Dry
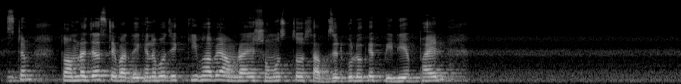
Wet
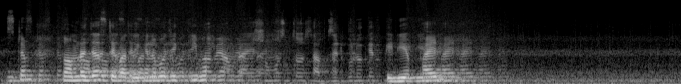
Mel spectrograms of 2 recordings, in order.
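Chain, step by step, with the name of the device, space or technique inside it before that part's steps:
0:02.06–0:03.88: guitar amp tone stack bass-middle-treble 10-0-10
car interior (parametric band 150 Hz +7.5 dB 0.63 octaves; high-shelf EQ 4,500 Hz −8 dB; brown noise bed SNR 20 dB)
feedback echo at a low word length 182 ms, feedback 55%, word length 7 bits, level −8.5 dB
level +4.5 dB

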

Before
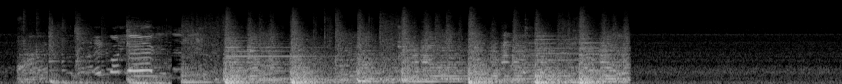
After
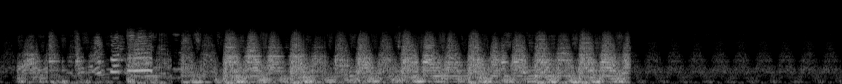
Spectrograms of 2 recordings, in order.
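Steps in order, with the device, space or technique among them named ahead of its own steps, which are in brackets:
vibe pedal into a guitar amplifier (phaser with staggered stages 4.5 Hz; tube saturation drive 26 dB, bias 0.8; loudspeaker in its box 77–3,500 Hz, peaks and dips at 110 Hz +4 dB, 240 Hz −10 dB, 480 Hz −7 dB, 1,100 Hz +4 dB, 1,800 Hz −5 dB, 2,700 Hz −3 dB)
level +6 dB

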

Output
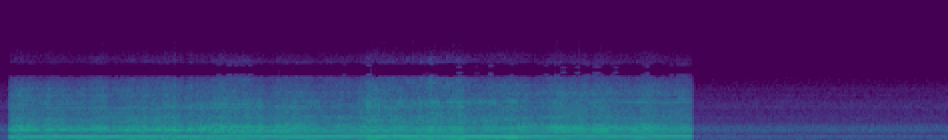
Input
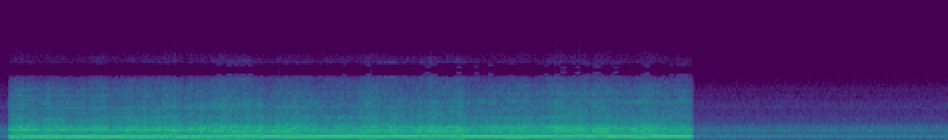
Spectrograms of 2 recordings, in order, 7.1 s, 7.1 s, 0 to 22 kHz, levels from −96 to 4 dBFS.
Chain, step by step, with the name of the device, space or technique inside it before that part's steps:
0:02.75–0:03.89: comb filter 3 ms, depth 96%
smiley-face EQ (low-shelf EQ 170 Hz +7.5 dB; parametric band 820 Hz −9 dB 1.7 octaves; high-shelf EQ 5,300 Hz +7 dB)
level −5.5 dB

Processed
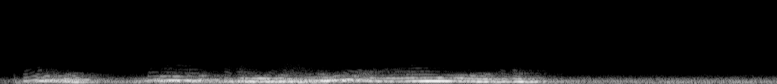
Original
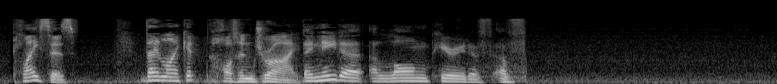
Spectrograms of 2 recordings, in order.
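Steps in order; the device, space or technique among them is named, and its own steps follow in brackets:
club heard from the street (brickwall limiter −13.5 dBFS, peak gain reduction 9 dB; low-pass filter 190 Hz 24 dB per octave; convolution reverb RT60 0.75 s, pre-delay 112 ms, DRR −7.5 dB)
level +5 dB

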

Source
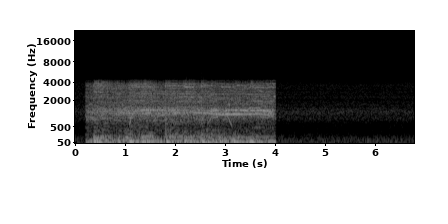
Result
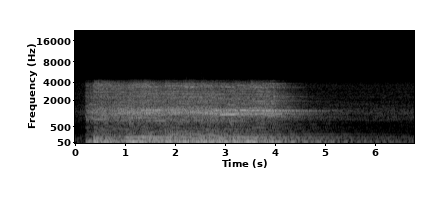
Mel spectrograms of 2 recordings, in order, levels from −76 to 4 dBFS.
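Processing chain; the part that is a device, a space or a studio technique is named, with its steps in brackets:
dub delay into a spring reverb (feedback echo with a low-pass in the loop 264 ms, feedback 77%, low-pass 1,200 Hz, level −8 dB; spring reverb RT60 1.7 s, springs 36/56 ms, chirp 20 ms, DRR −0.5 dB)

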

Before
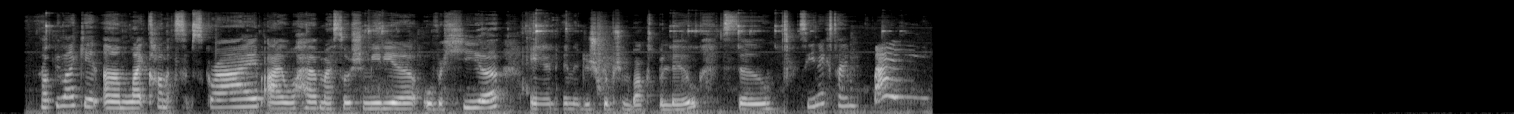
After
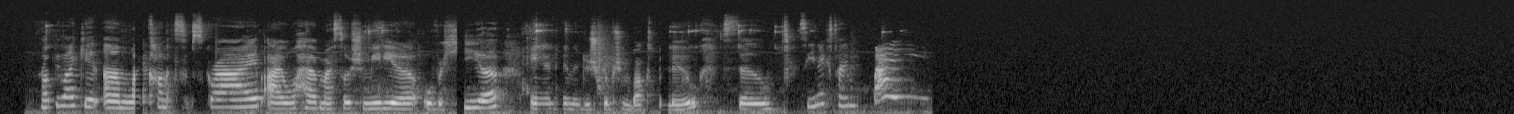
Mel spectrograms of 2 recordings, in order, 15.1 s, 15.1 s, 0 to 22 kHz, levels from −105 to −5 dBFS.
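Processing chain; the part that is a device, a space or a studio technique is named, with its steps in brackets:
worn cassette (low-pass filter 6,600 Hz 12 dB per octave; tape wow and flutter; tape dropouts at 0:01.35/0:04.57/0:06.61, 76 ms −27 dB; white noise bed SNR 33 dB)
level −2 dB

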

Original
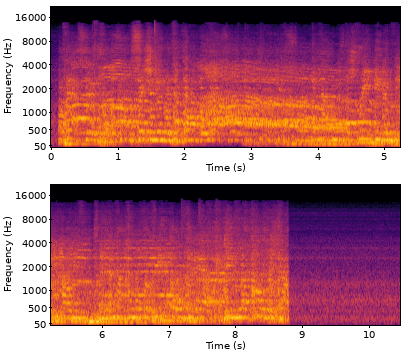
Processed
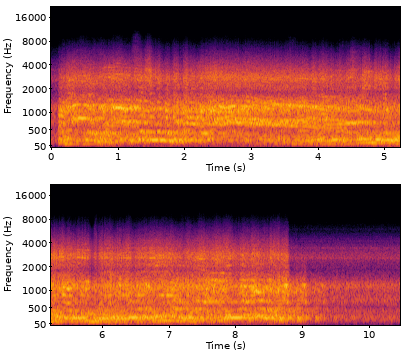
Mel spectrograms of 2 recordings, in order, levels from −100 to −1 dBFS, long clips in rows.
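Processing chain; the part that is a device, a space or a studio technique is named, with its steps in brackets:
analogue delay pedal into a guitar amplifier (bucket-brigade delay 271 ms, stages 2,048, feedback 36%, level −9.5 dB; tube saturation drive 24 dB, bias 0.4; loudspeaker in its box 90–3,500 Hz, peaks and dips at 96 Hz −9 dB, 300 Hz +6 dB, 550 Hz −6 dB, 1,100 Hz +10 dB, 1,800 Hz −9 dB, 2,800 Hz +7 dB)
level +8.5 dB

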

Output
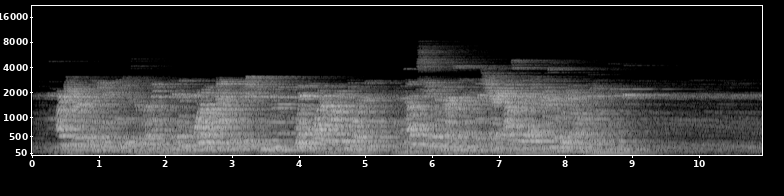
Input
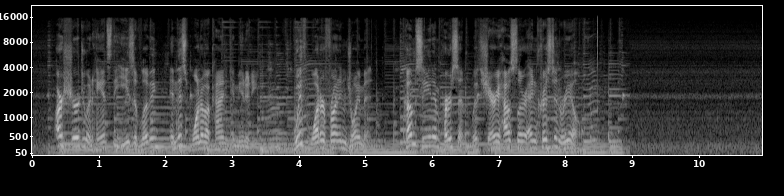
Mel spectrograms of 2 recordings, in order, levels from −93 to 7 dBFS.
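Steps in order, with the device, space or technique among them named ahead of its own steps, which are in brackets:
barber-pole flanger into a guitar amplifier (barber-pole flanger 6.6 ms −0.74 Hz; soft clipping −19 dBFS, distortion −14 dB; loudspeaker in its box 98–4,100 Hz, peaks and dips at 110 Hz +4 dB, 440 Hz −4 dB, 850 Hz +8 dB, 1,800 Hz +7 dB, 3,500 Hz −9 dB)
gate on every frequency bin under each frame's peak −20 dB strong
0:02.36–0:04.18: comb filter 5.5 ms, depth 100%
four-comb reverb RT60 2 s, combs from 33 ms, DRR −9 dB
level −4.5 dB

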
